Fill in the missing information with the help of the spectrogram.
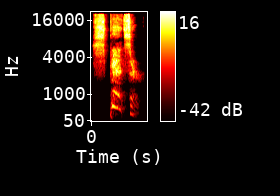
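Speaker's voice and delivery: loud, high exasperated yell of the name; fed-up mom yells for her son, loud and high. Acted. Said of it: "she yelled".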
